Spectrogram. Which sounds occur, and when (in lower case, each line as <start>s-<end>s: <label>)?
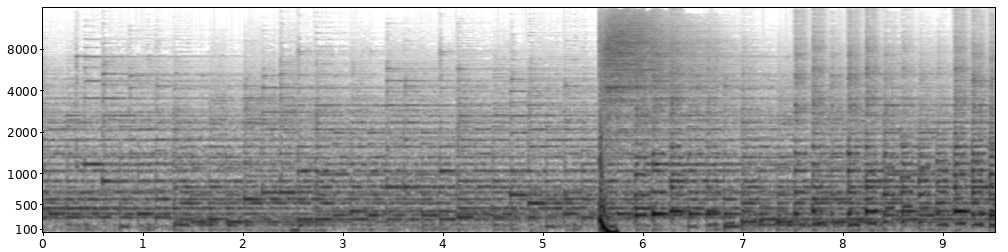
0.0s-9.5s: music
